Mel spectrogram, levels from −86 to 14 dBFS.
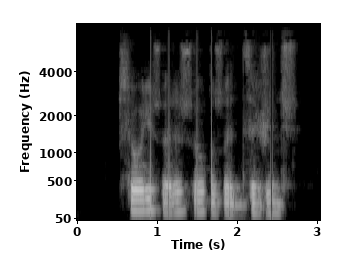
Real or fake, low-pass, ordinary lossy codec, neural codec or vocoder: real; 7.2 kHz; MP3, 64 kbps; none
